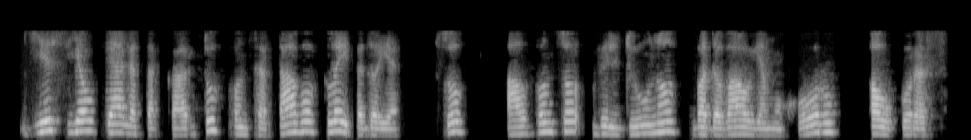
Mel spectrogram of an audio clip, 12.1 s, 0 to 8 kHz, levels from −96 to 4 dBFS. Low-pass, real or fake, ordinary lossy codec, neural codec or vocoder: 7.2 kHz; real; AAC, 16 kbps; none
